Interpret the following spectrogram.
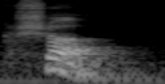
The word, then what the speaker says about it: क्ष: ठीक ठीक बोलना है क्ष क्ष उदाहरण के लिए बोल लीजिए आधा क और पूरा ष क्योंकि श में अ है इसलिए पूरा ष दोनों को मिलकर के बन गया क्ष इसी को हम उदाहरण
